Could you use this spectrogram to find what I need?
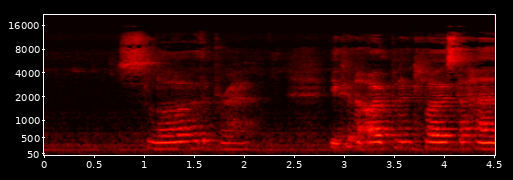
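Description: A woman speaks calmly and softly.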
